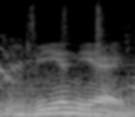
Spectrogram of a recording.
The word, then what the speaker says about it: Viognier: Again, it's pronounced Viognier.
